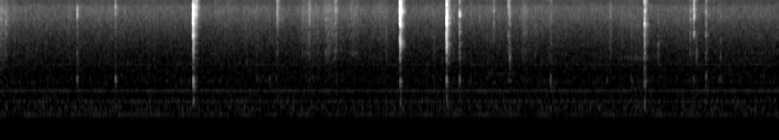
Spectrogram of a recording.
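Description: Scattered light clicks of lock picks working in a Bilock lock cylinder, with two sharper clicks about three and six seconds in, over a faint steady hum.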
